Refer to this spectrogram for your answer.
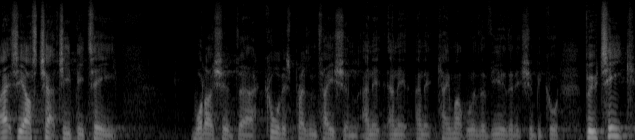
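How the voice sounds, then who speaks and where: At a fairly quick pace, a man with a British accent talks at a medium pitch with ordinary pitch variation. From United Kingdom. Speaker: business consultant. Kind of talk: conference keynote. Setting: stage with audience.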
